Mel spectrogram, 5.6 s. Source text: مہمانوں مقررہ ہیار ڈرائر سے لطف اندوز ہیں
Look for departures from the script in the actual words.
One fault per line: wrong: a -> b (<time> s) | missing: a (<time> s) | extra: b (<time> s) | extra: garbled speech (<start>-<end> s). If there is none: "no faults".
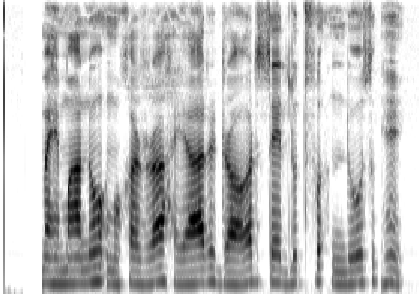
no faults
